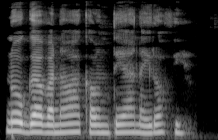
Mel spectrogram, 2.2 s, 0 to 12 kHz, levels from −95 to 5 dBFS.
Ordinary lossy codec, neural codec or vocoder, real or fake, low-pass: none; none; real; none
